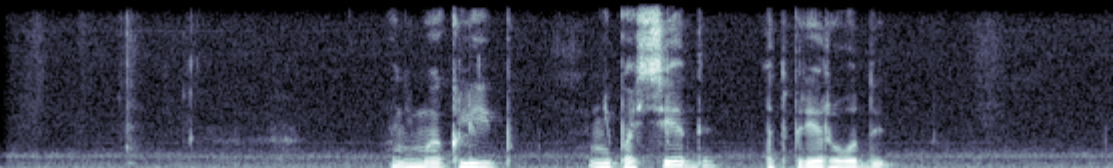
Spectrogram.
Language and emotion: Russian, sad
